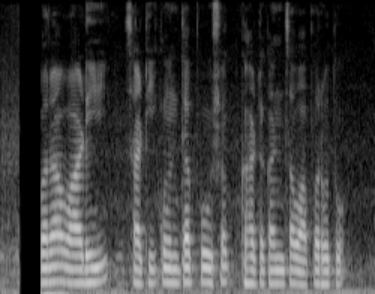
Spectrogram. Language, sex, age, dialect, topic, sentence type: Marathi, male, 18-24, Standard Marathi, agriculture, question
